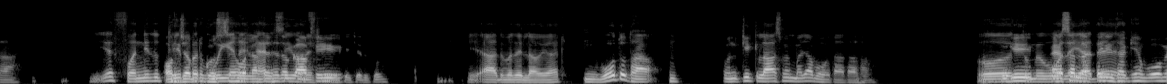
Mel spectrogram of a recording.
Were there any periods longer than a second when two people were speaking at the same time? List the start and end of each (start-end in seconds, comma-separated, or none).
1.7-3.3, 9.9-11.1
